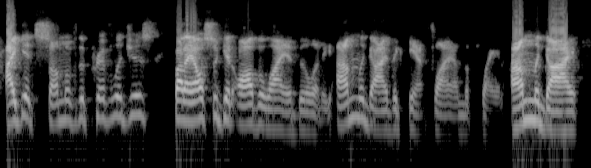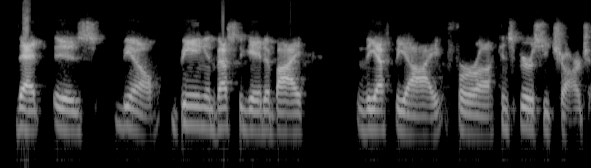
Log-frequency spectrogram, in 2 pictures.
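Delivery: ordinary talk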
